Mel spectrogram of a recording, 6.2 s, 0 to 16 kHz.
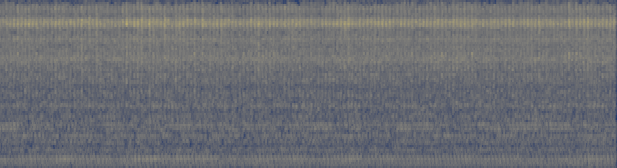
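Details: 1976 John Deere 300 with a binding starter, running after a hard start: a steady, even engine drone at constant speed with no misses, knocks or surging; running normally.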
